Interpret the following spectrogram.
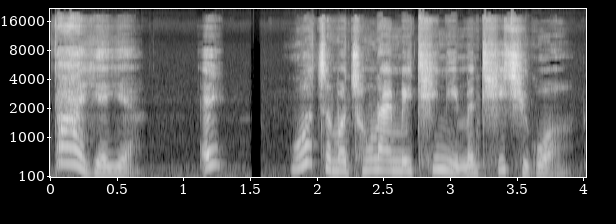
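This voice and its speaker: A woman's voice: on the high side, big pitch swings, normal speed, darkish tone, slightly rough, dry recording, exaggerated voice. A woman reading a young grandson, evasive. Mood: casual. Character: young grandson, newlywed man, evasive and kind.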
